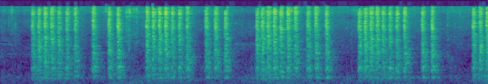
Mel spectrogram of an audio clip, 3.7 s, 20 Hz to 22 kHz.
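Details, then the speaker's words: Hand crank on a 2005 Fleetwood Niagara pop-up camper: bursts of fast, dry ratchet-like clicking, then slipping as the gear's teeth have ground off after a snap. "can hear the clicking then there's no clicking the teeth teeth have grinded off the gear when it gave away that was a snap I probably heard"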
